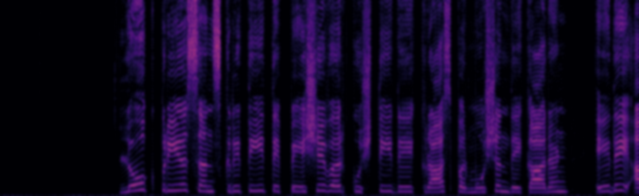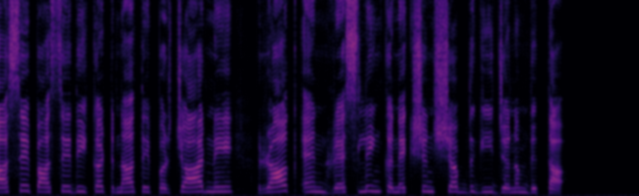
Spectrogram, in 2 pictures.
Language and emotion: Dogri, neutral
